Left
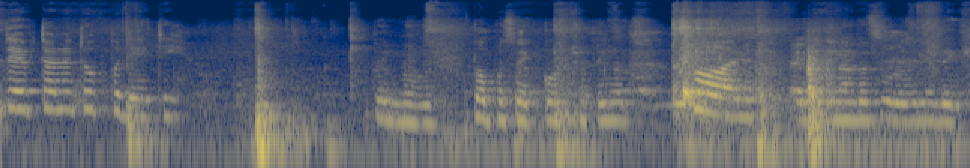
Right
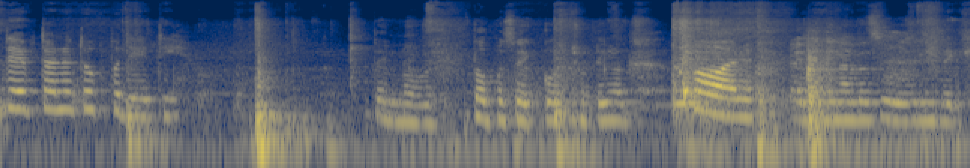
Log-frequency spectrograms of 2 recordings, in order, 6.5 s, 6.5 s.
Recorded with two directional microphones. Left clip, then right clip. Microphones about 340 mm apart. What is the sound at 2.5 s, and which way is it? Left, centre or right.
Speech, centre.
